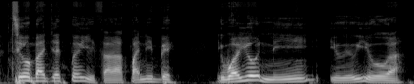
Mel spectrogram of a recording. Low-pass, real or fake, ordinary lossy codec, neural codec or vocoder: none; real; none; none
